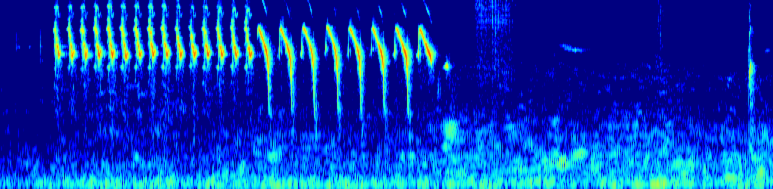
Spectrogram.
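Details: Captive-bird training song of white-headed munia, locally emprit kaji or bondol haji. About fifteen rapid, high, sharp ticks run into seven slurred whistles that drop steeply in pitch, followed by near silence.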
